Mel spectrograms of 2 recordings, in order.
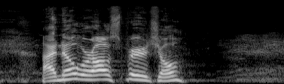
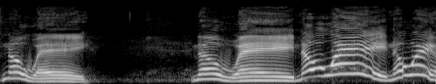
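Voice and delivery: mounting disbelief; 2 semitones higher, 3 dB louder, much slower than usual. Retold or imitated. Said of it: "Have you ever said this?".

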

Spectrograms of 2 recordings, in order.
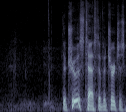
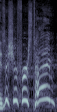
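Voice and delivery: sweet greeter voice. Retold or imitated.

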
